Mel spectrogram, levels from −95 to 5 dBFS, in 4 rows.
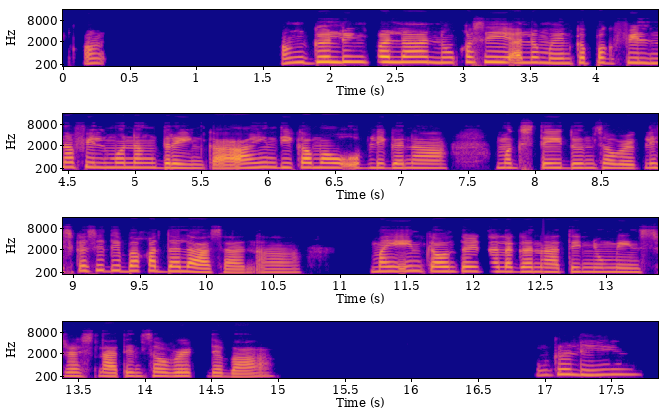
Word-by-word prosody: Ang 295 +1 -4 1.3
Ang 315 +3 -1
galing 360 0 +4
pala, 350 0 +7
'no? 325 -1 -2
Kasi 350 -2 +2
alam 325 0 +2
mo 305 - 0
'yun, 295 -1 -2
kapag 315 -2 0
feel 310 -1 0
na 295 0 +1
feel 290 -3 -2
mo 285 0 -1
ng 275 -2 -2
drain 240 -3 +2
ka, 215 +4 +4
hindi 285 +1 -2
ka 280 +1 +3
ma-o-obliga 260 -2 0
na 245 -2 -2 0.3
mag-stay 260 0 -1
do'n 250 0 -3
sa 255 - 0
workplace 240 +2 -3
kasi 310 +2 -2
'di 325 -1 -3
ba, 310 0 +2
kadalasan, 245 -9 +1
ah, 215 0 -9 0.5
ma-e-encounter 285 0 +1
talaga 270 -1 0
natin 255 0 -3
yung 250 0 -5
main 235 -1 -3
stress 230 0 -7
natin 225 0 -2
sa 235 +2 -3
work, 230 0 0
di 225 - -5
ba? 195 0 -4 2.0
Ang 295 0 -13
galing. 320 0 -3
275 Hz, 145 wpm, -22 LUFS, 245-310 Hz, 2.0 s, pala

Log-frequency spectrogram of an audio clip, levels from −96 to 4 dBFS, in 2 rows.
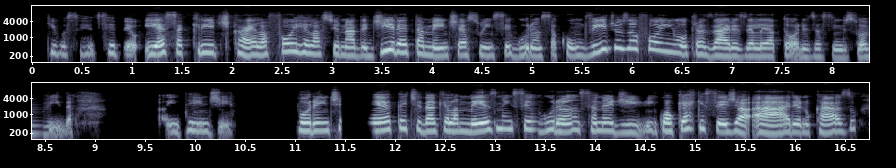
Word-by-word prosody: Que 275 - -9
você 235 -1 -15
recebeu. 275 - -7
E 240 - +5
essa 265 +1 +2
crítica, 270 -2 -3
ela 230 +2 +1
foi 300 +5 0
relacionada 240 -6 -1
diretamente 245 -6 +1
à 220 - 0
sua 220 - -7
insegurança 210 -1 -6
com 210 +1 -5
vídeos 370 - 0
ou 390 -1 +1
foi 360 -3 -2
em 295 -2 -5
outras 235 -3 -4
áreas 200 -2 +1
aleatórias, 200 -1 -3
assim, 190 -2 -10
de 175 - -9
sua 185 +2 -5
vida? 195 -2 -12 1.0
Entendi. 235 - -8 0.6
Porém 250 -1 +2
te 255 - -6 0.3
afeta 265 +4 +3
e - - -4
te 275 - -6
dá 240 -1 +5
aquela 240 0 +2
mesma 240 +5 +5
insegurança, 265 -4 -2
né, 250 -1 0
de 210 0 -7 0.2
em 245 - -10
qualquer 280 +5 +3
que 300 - -4
seja 230 -3 +3
a - - +4
área, 210 +2 +6
no 215 - -7
caso, 230 +6 0
240 Hz, 160 wpm, -23 LUFS, 215-275 Hz, 1.0 s, área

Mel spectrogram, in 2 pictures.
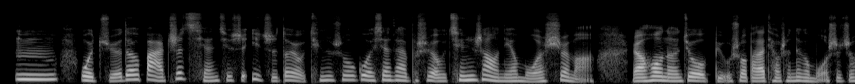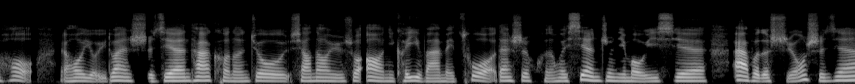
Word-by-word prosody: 嗯， 230 0 +2 0.2
我 190 -3 +4
觉 160 +1 -5
得 220 +4 +2
吧， 210 -6 +2
之 265 +9 -3
前 175 -7 -6
其 190 +1 -8
实 190 +1 -7
一 245 - -4
直 165 -5 -8
都 195 - -3
有 160 -6 -3
听 195 +5 -7
说 205 +1 -5
过， 205 -1 0
现 195 +1 -2
在 190 -2 -1
不 175 - -14
是 185 +1 -6
有 155 -2 -2
青 200 +5 0
少 205 -4 +1
年 160 0 -3
模 140 -1 -3
式 190 +3 -2
吗？ 140 - -7 0.4
然 160 +1 +5
后 190 0 +5
呢 160 -2 0
就 165 -2 +2
比 145 - -9
如 165 - -8
说 165 +1 -2
把 155 - -4
它 150 - +4
调 155 -1 -6
成 165 +2 -5
那 175 - -2
个 155 - -2
模 145 +4 -7
式 160 -2 -7
之 160 +2 -6
后， 185 +3 -2 0.2
然 145 - -3
后 160 0 +3
有 150 -2 -1
一 - - -4
段 180 -1 +3
时 150 -2 -4
间 170 +3 +5
它 180 +1 +5
可 165 -3 -3
能 150 0 -3
就 160 -3 +2
相 160 -1 0
当 165 -1 +1
于 155 0 -3
说， 165 +1 0
哦， 175 -4 +4
你 150 0 -4
可 160 +2 -2
以 170 0 +4
玩 145 0 0
没 135 -2 -4
错， 170 -5 0
但 175 0 +2
是 170 +1 -2
可 150 - -11
能 140 - -5
会 160 0 0
限 195 -2 +3
制 175 0 -1
你 160 -1 -1
某 145 -2 +2
一 150 +1 -2
些 165 0 +2 0.3
APP 185 -6 +7
的 150 +1 +1
使 150 -2 -5
用 205 +8 +1
时 160 -6 -1
间。 185 +3 0
165 Hz, 300 characters per minute, -24 LUFS, 155-185 Hz, 0.4 s, APP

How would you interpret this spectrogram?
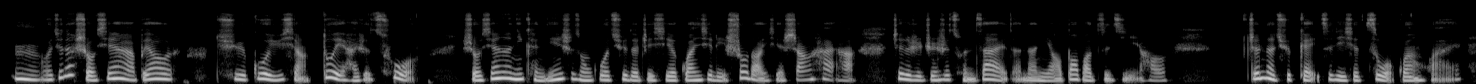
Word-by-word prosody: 嗯， 240 -4 +5
我 215 - -1
觉 270 - -2
得 390 - +1
首 200 - +2
先 265 +8 +3
啊， 225 -5 +2
不 200 - -2
要 250 0 +4 0.4
去 230 -3 -2
过 245 +4 +3
于 205 -1 0
想 230 +1 -3
对 280 -9 +4
还 185 -3 -2
是 - - -4
错。 - - -2 0.4
首 - - +1
先 265 +8 +4
呢 285 -1 +5
你 245 -1 +7
肯 205 -7 -3
定 230 +5 +3
是 255 -2 -3
从 190 -4 0
过 205 +1 -1
去 200 +3 -2
的 190 -3 0
这 185 - -2
些 190 0 0
关 190 +2 +1
系 215 +1 -1
里 180 - -2
受 295 - -1
到 230 -5 0
一 - - -5
些 185 - -6
伤 205 +3 -3
害 240 0 -6
哈， - - -7 0.3
这 260 -4 +1
个 225 - +5
是 195 -2 -1
真 200 +1 -1
实 215 +1 -1
存 230 +2 -2
在 230 -3 +1
的， - - -9
那 95 -1 0
你 90 -1 -1
要 85 +1 -2
抱 230 - +1
抱 185 - 0
自 185 - -5
己 200 - -7
然 - - -10
后， 180 0 -11 0.8
真 265 +2 +4
的 265 -4 +7
去 220 +2 -2
给 200 -4 0
自 225 - -5
己 205 -2 +2
一 - - +2
些 185 +1 -2
自 185 +5 -2
我 190 -4 +2
关 180 +1 -1
怀。 230 +3 -9
215 Hz, 280 characters per minute, -23 LUFS, 190-240 Hz, 0.8 s, 你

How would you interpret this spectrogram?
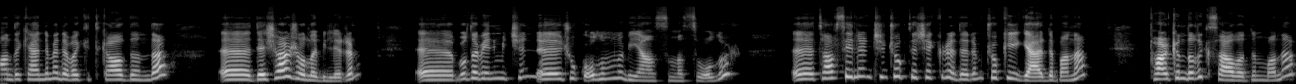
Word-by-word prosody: zamanda 235 -1 -2
kendime 240 +3 -2
de 240 - 0
vakit 225 0 -5
kaldığında, 220 - +1 0.5
eee, 225 -1 +4
deşarj 280 +8 +5
olabilirim. 185 - -2 0.6
Eee, 210 +1 +1
bu 260 +4 -5
da 285 - +2
benim 275 +1 -4
için, 315 +7 -8
ııı, 250 +1 +3
çok 275 +2 -9
olumlu 255 +4 -4
bir 210 - -7
yansıması 170 -1 -6
olur. 165 - -5 0.6
Eee, 245 +1 +2
tavsiyelerin 335 +7 0
için 345 0 -5
çok 365 +1 -4
teşekkür 320 0 -4
ederim. 250 -1 -3
Çok 300 0 -5
iyi 265 -6 -1
geldi 185 0 +5
bana. 200 - -1 0.6
Farkındalık 275 +6 +5
sağladın 200 -2 +1
bana. 230 - -4
240 Hz, 150 wpm, -21 LUFS, 205-290 Hz, 0.6 s, deşarj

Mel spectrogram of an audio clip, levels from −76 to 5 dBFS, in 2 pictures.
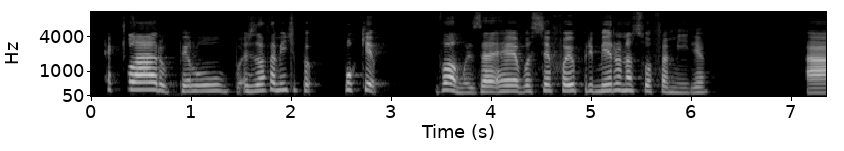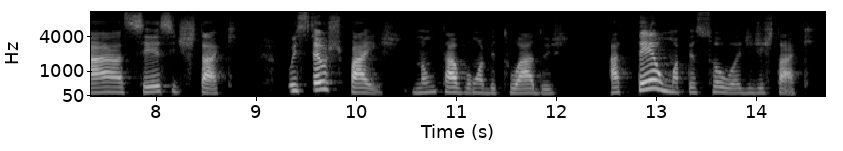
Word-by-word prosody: É 290 - -7
claro, 290 -4 +6
pelo 225 +1 -5
exatamente, 265 +4 -2
po 245 -1 -7 0.3
porque - - -2 0.4
vamos, 210 -9 +1
eh 210 +2 +2
eh, - - +3
você 225 +3 -4
foi 240 0 +2
o - - -1
primeiro 245 +1 -3
na 250 -1 0
sua 235 -2 -6
família 190 -3 -8 1.0
a 180 +3 +5
ser 190 +1 -6
esse 215 0 -8
destaque. 190 - -2 0.5
Os 240 0 -3
seus 290 +4 +3
pais 180 -3 0
não 180 +3 -11
estavam 185 -3 0
habituados 165 -2 -6 0.4
a 185 - -1
ter 275 - +4
uma 215 -10 -2
pessoa 185 -2 -11
de 165 +1 -18
destaque. 175 - -7
215 Hz, 130 wpm, -24 LUFS, 185-250 Hz, 1.0 s, claro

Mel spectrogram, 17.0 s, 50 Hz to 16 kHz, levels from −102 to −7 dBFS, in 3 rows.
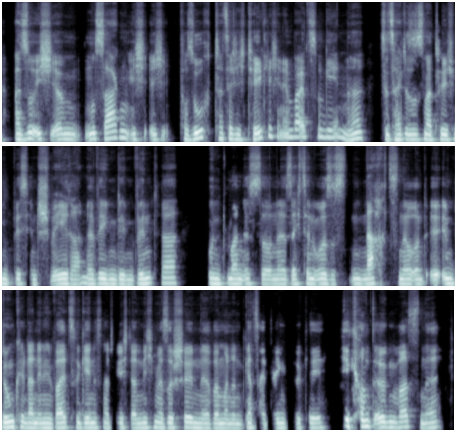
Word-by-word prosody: Also, 135 +3 +3
ich, 140 +1 +2
ähm, 135 0 0
muss 145 +1 +1
sagen, 160 +2 +1
ich 135 0 -3
ich 125 -3 -4
versuche 145 +7 +1
tatsächlich 135 -4 -2
täglich 160 +10 +1
in - - -5
den 95 0 -2
Wald 95 0 0
zu 195 - -3
gehen, 180 -2 -3
ne? 150 +5 0
Zurzeit 130 +1 0
ist 130 - +1
es 130 +1 +1
natürlich 125 0 +1
'n 120 -1 0
bisschen 120 -2 -5
schwerer, 115 +2 +1
ne? 120 -4 -1
Wegen 120 -2 +2
dem 115 -1 -1
Winter 140 +2 0 0.3
und 125 -1 +1
man 125 -1 +2
ist 125 +2 -1
so, 120 -1 -1
ne, 120 +1 0
16:00 125 +1 0
ist 115 - 0
es 115 0 -3
nachts, 125 +1 0
ne? 120 0 +2
Und 115 0 -1
i 115 - +2
im 130 0 +3
Dunkeln 135 +1 +3
dann 125 -1 +3
in 120 - +1
den 120 -1 +1
Wald 125 +1 +3
zu 125 0 -2
gehen 125 0 +2
ist 125 - -5
natürlich 120 0 -4
dann 115 -1 -1
nicht 125 0 -1
mehr 130 -3 +1
so 125 - +2
schön, 125 0 +2
ne? 115 -1 -1
Weil 115 - +1
man 115 0 +1
dann 110 - -1
die 105 - -12
ganze 125 +1 -1
Zeit 115 - -7
denkt: 120 0 -1
„Okay, 125 +1 -2 0.2
hier 160 - +4
kommt 155 -2 +2
irgendwas“, 135 +3 +1
ne? 125 +4 -2
125 Hz, 235 wpm, -22 LUFS, 120-135 Hz, 0.3 s, hier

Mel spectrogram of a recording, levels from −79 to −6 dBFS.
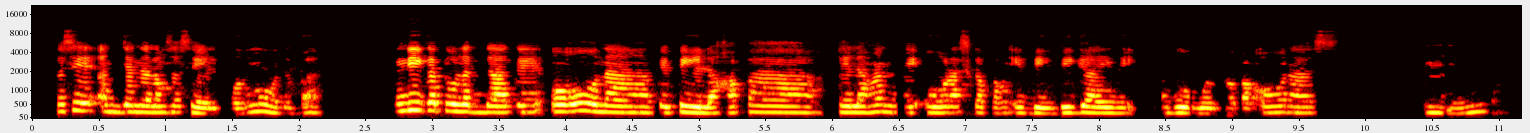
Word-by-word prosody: Kasi 270 +2 0
'andiyan 235 -3 -1
na - - 0
lang 215 - -4
sa 220 - -6
cellphone 185 -1 -4
mo 245 -3 -1
'di 190 -2 -13
ba? 200 0 -7 0.6
Hindi 290 +2 +6
katulad 255 -5 +5
dati 225 +2 +1
oo, 250 +2 +7
na 215 -3 0
pipila 205 -1 +4
ka 205 +1 -4
pa, 230 - -5 0.6
kailangan 220 +1 -1
may 205 -1 -8
oras 205 0 -1
ka 205 - -5
pang 190 -1 -13
ibibigay, 195 +1 0
may 190 -1 -7 0.2
igugugol 195 -2 0
ka 180 0 -14
pang 180 - -5 0.2
oras 200 -1 -7 0.6
mm. 205 +2 -8
210 Hz, 155 wpm, -21 LUFS, 200-230 Hz, 0.6 s, oo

